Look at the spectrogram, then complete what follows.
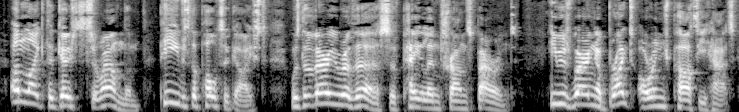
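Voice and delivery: usual speaking voice

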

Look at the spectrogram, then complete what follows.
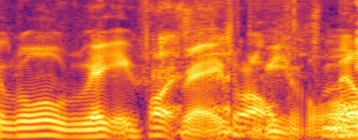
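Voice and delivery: put-on British accent garbled as if through toffee; mock British accent. Friends joking that British people have toffee mouths, mock British. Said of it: "They've got toffee in their mouths".

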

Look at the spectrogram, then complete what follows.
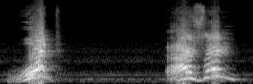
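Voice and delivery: the name hits her like a blow; cried out. A narrator's reading. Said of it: "cried the queen".

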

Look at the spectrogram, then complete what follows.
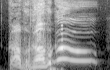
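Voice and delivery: very high, loud cartoon dog gobble; Scooby-Doo voice. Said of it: "I'm gonna try my Scooby-Doo gobble gobble".

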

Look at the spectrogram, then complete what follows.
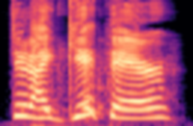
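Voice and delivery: high, frantic ranting; can't believe the bad luck; worked up. Real, not acted. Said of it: "And I almost lost it".

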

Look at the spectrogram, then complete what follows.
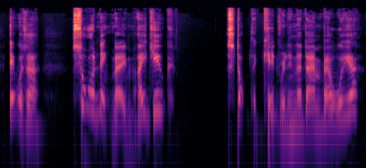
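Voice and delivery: jeering street thug; menacing thug voice. Acted. Carcer's voice, higher pitch.

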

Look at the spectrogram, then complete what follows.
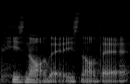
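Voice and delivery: whispered under the breath; nervous whisper to himself; hushed whisper. Retold or imitated. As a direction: breathe it, barely audible. Peeking out after scare, whispering.

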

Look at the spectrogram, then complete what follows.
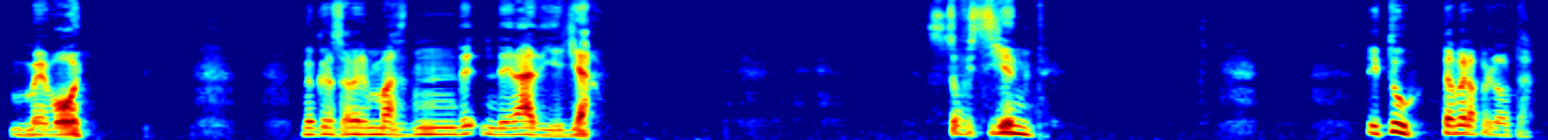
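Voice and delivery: fed-up. Acted. Old man storms off.

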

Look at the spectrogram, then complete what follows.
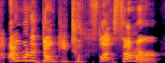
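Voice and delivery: normal talking voice

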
